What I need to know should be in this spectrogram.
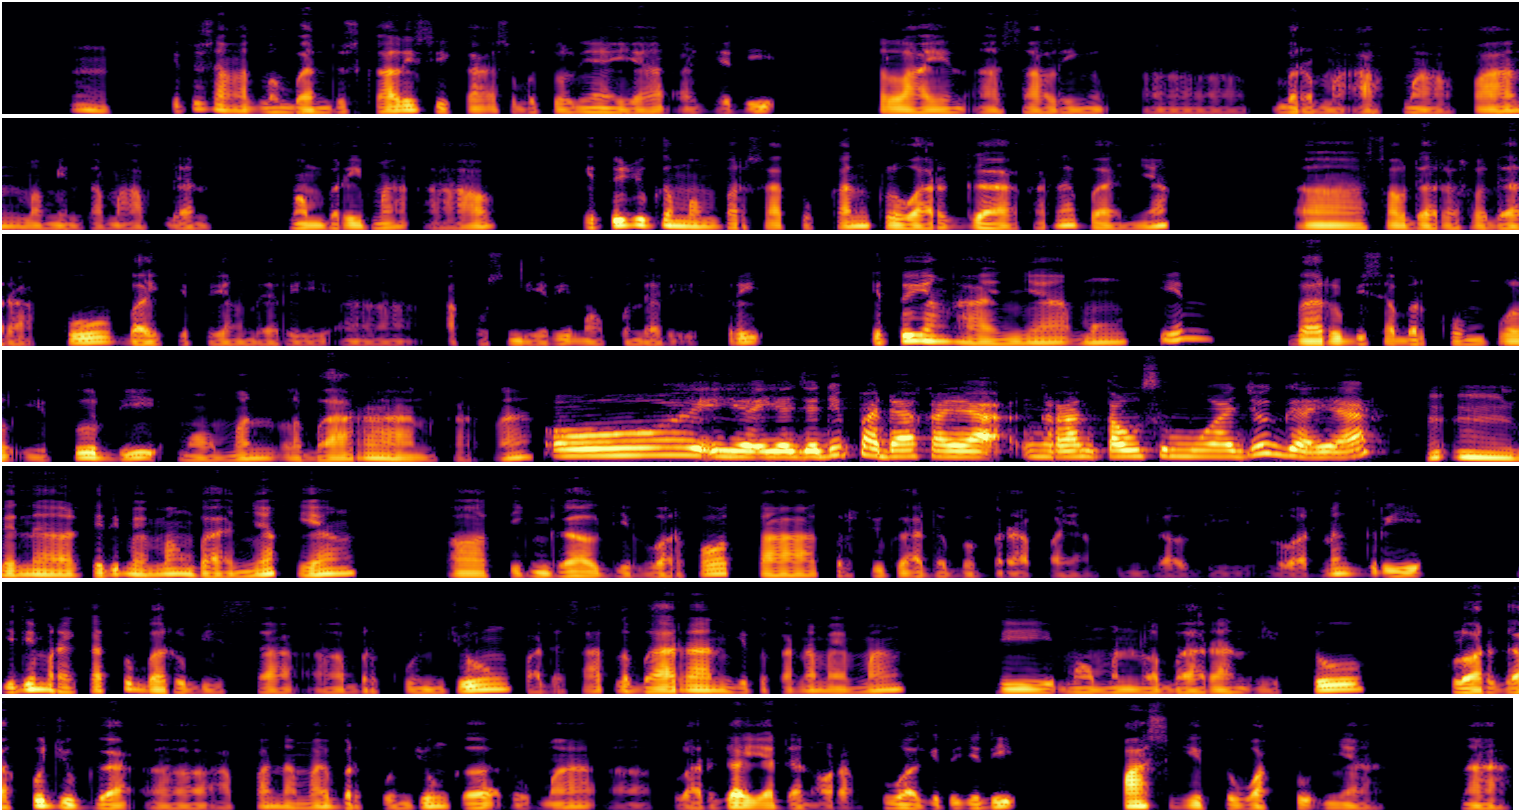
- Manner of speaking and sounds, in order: none
- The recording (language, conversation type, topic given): Indonesian, podcast, Bagaimana tradisi minta maaf saat Lebaran membantu rekonsiliasi keluarga?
